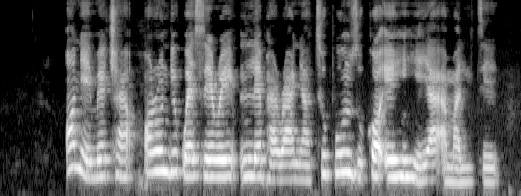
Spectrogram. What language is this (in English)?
Igbo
